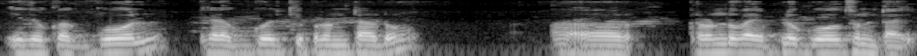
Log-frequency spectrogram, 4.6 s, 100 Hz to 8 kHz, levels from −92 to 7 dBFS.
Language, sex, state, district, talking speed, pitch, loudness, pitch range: Telugu, male, Telangana, Karimnagar, 130 wpm, 125 Hz, -18 LUFS, 120-130 Hz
